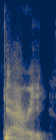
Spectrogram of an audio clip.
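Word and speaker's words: Geri: Frey Frey yeah Frey and Gary Gary it's pronounced Gary so so after after his family are all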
